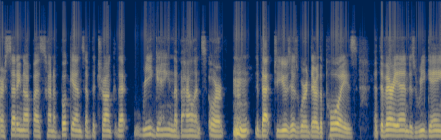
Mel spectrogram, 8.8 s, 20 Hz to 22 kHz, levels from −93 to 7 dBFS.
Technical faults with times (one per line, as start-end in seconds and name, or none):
0.00-8.84 resampler restarted on every block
